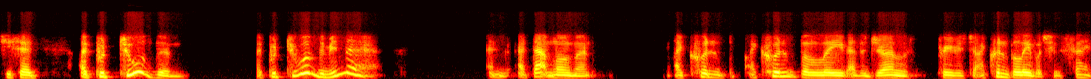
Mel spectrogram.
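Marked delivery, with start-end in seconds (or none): 0.8-3.8 put-on sing-song French accent on every word. Journalist retelling a woman's answer to his question, in a french accent. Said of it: "I'll stop doing the French accent".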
